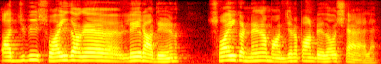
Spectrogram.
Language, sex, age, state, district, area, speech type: Dogri, male, 60+, Jammu and Kashmir, Reasi, rural, spontaneous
